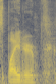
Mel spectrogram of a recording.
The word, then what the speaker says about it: SPDR: They're pronounced Spider.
